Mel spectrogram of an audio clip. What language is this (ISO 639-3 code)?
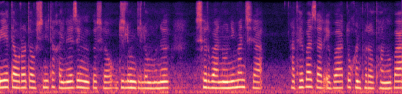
brx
